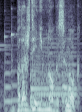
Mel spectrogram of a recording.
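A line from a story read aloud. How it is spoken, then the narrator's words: Whisper. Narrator (Russian): прошептал он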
